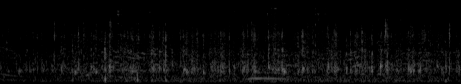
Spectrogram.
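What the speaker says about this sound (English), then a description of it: "coming up on your left, we have the Blues and Royals Regiment on horseback" Horses of the Blues and Royals Regiment of the Queen's Guard pass by on a busy London West End street, their hooves clopping faintly in a quick rhythm beneath traffic and someone speaking.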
